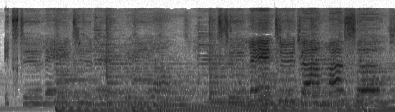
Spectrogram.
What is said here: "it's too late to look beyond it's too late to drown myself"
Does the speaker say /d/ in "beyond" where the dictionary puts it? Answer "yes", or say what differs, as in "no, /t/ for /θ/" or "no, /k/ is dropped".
no, /d/ is dropped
